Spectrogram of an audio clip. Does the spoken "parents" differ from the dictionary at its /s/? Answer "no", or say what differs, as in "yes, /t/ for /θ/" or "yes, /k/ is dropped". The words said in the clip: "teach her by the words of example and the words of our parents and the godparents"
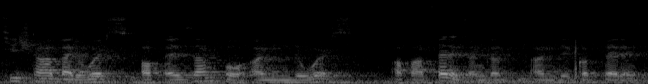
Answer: no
